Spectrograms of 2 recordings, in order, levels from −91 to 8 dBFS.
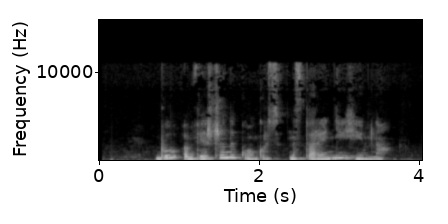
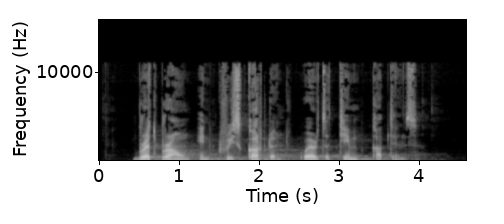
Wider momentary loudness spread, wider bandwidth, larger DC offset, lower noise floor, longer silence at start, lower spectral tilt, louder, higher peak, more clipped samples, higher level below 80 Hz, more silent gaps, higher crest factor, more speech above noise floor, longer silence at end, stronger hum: about the same, 11 LU vs 11 LU; about the same, 11.5 kHz vs 11.5 kHz; neither; second, -60 dBFS vs -64 dBFS; first, 0.7 s vs 0.45 s; first, -5.5 dB/octave vs -3.5 dB/octave; second, -25 LUFS vs -22 LUFS; second, -10 dBFS vs 0 dBFS; neither; second, -64 dBFS vs -52 dBFS; neither; second, 14 dB vs 24 dB; second, 36 dB vs 41 dB; second, 0.45 s vs 0.65 s; neither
